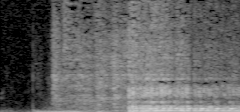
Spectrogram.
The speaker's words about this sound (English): You hear that? That's the sound of America's only sports car. That's right, it's a Corvette. But not just any Corvette. It's your Corvette.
